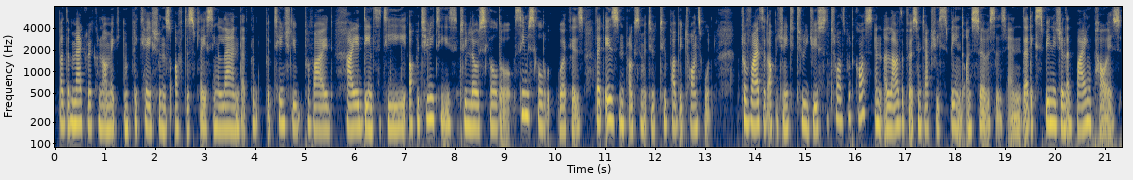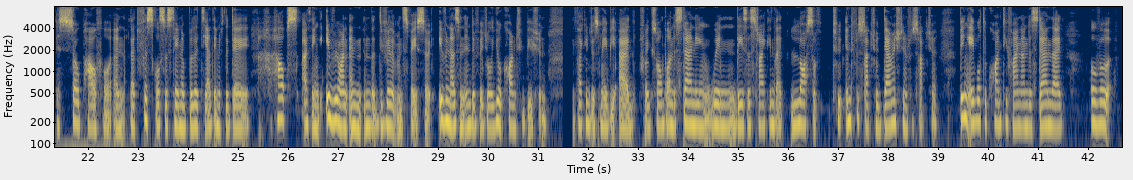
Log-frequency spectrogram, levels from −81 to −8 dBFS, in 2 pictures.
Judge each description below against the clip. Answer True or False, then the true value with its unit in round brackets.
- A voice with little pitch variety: True (2.1 semitones)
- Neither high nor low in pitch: True (175 Hz)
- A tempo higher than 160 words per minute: False (155 wpm)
